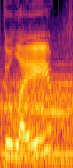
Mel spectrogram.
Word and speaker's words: Thule: Now I think Thul is supposed to be pronounced Thule, but most people I think pronounce it Thul. Rhyming with full, rhyming with full.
